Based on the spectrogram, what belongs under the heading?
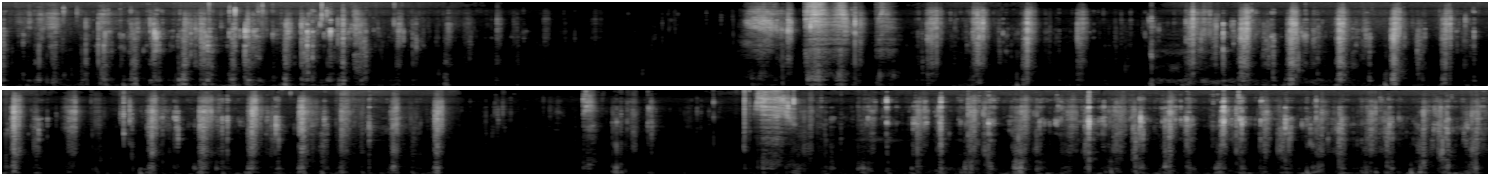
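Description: A person chewing and crunching spicy braised octopus and bean sprouts close to the microphone, with wet crackling bites. The sound comes in three runs, broken by two silent gaps of a few seconds.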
